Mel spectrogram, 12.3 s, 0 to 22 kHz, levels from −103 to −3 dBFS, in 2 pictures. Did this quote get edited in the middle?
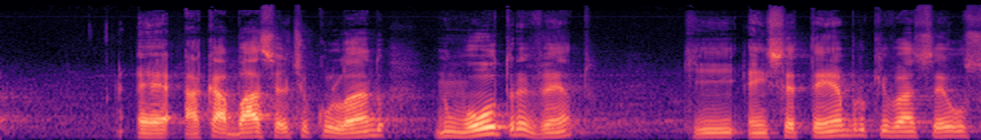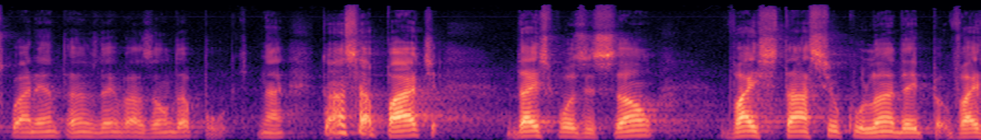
no; 0 cuts

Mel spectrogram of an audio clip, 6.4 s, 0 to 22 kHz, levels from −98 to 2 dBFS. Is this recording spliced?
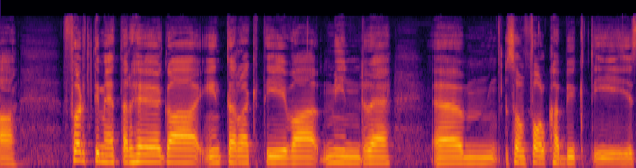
no; 0 cuts

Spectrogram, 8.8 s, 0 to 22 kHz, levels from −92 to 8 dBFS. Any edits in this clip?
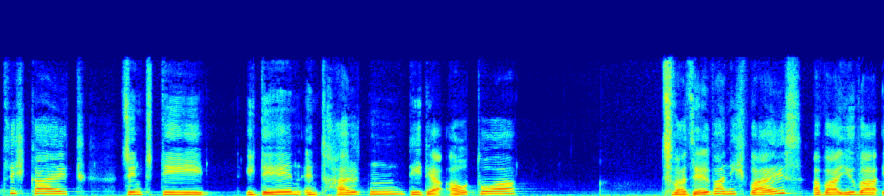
no; 0 cuts

